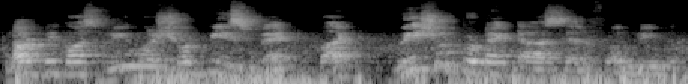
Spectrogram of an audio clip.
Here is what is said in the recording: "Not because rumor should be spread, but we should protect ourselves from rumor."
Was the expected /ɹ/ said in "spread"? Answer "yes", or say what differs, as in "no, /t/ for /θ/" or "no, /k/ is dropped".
no, /ɹ/ is dropped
